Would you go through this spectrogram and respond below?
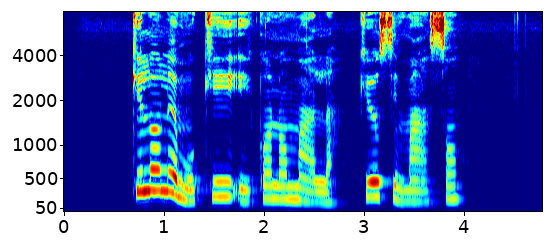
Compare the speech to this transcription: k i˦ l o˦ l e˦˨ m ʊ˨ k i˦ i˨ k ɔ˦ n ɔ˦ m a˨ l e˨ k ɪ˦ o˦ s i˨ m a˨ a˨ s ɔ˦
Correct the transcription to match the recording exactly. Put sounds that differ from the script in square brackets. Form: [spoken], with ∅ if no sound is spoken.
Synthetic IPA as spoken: k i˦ l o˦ l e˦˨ m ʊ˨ k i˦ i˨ k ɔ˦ n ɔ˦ m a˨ l [a˨] k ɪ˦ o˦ s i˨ m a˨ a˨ s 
